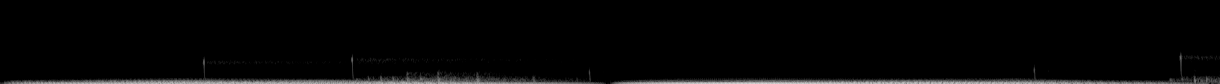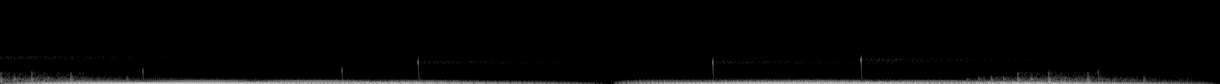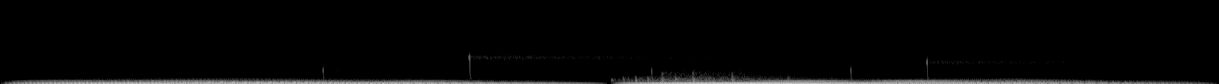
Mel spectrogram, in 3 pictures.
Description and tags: A creepy Cave ambient sound with sub frequencies, droplets and wall cracking sounds.
ambient, creepy, underground, cave, dark, atmosphere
